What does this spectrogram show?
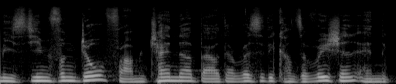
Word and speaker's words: Jinfeng Zhou: Zhou Jinfeng, if I pronounce it right. My name is Jinfeng Zhou from China Biodiversity Conservation and Green Development.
